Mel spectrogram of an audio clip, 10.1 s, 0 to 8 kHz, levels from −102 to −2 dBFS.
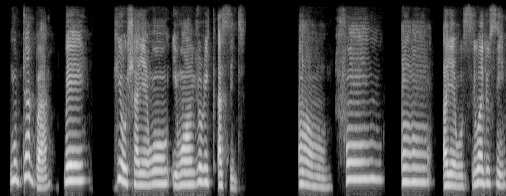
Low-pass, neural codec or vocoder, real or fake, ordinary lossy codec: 7.2 kHz; codec, 16 kHz, 4.8 kbps, FACodec; fake; Opus, 64 kbps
